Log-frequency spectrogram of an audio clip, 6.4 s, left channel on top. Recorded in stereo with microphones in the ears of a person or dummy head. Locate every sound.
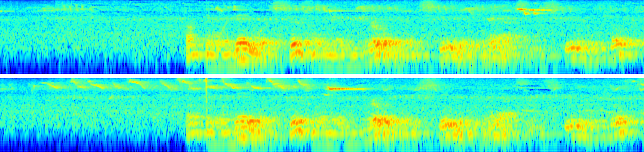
1.9 s a man speaking: 40° left (ahead or behind), 0.9 m; by 6.5 s 20° right (ahead or behind), 3.5 m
